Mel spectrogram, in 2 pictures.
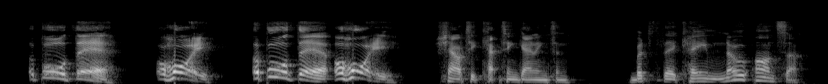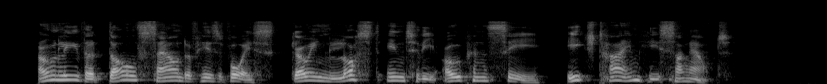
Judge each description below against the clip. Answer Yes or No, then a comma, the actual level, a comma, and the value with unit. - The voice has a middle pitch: Yes, medium, 165 Hz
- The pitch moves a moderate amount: No, wide, 8.4 semitones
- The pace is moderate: No, slow, 110 wpm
